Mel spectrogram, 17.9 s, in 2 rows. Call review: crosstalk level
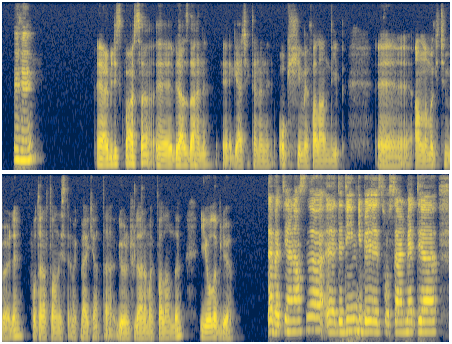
none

